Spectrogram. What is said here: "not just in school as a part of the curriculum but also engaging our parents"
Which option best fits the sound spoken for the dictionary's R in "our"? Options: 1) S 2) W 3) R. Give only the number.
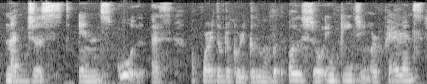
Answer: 3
